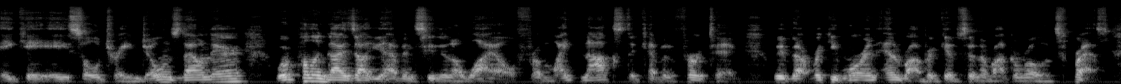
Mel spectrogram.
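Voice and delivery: ordinary delivery

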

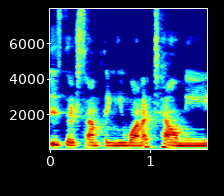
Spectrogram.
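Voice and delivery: hushed, very quiet, soft delivery. Retelling how a mother asked her child something: imitating someone speaking quietly. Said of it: "very quietly said".

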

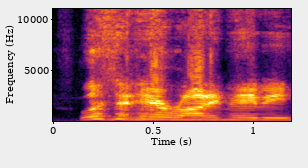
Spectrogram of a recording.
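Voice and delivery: very loud, bellowing wrestling-promo announcer voice. Doing a wrestling promo addressed to Ron Burgundy, in Hulk Hogan voice. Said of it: "I'm going to do the voice".

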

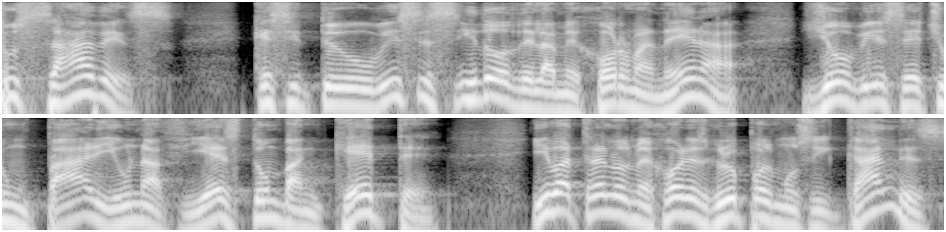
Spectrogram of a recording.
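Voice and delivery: mock, heavy sarcastic tone laid on thick. Retelling Labán's words to Jacob after Jacob fled: sarcastic Labán voice. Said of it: "esto lo estoy diciendo sarcásticamente".

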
